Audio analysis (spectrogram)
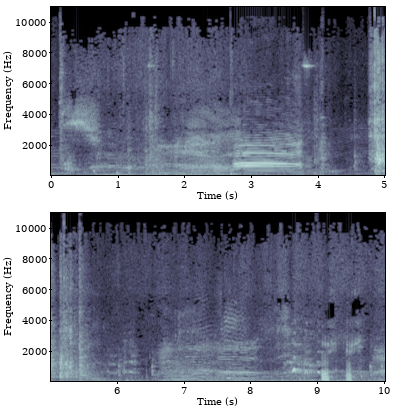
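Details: Young newborn lambs give a loud, clear quavering bleat midway, with fainter bleats before and after, over background rustling and a human voice.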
